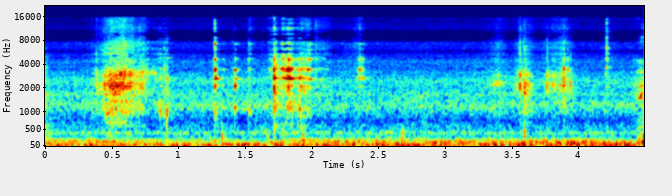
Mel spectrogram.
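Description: Steel parking-brake bar being slid into place between drum brake shoes: a short scrape about half a second in, then several light metal clicks and clinks, with a couple of faint ticks later.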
